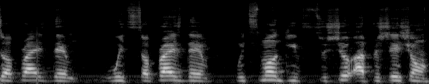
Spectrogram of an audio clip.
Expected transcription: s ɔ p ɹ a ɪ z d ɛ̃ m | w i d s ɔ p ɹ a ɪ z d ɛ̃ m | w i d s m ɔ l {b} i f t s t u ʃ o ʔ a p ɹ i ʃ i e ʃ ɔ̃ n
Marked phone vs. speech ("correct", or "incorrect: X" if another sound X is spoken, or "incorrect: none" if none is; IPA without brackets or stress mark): incorrect: ɡ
